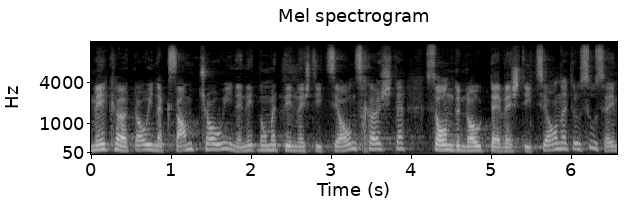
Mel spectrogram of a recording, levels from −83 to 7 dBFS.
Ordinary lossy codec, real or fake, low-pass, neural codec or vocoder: AAC, 48 kbps; fake; 14.4 kHz; vocoder, 48 kHz, 128 mel bands, Vocos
